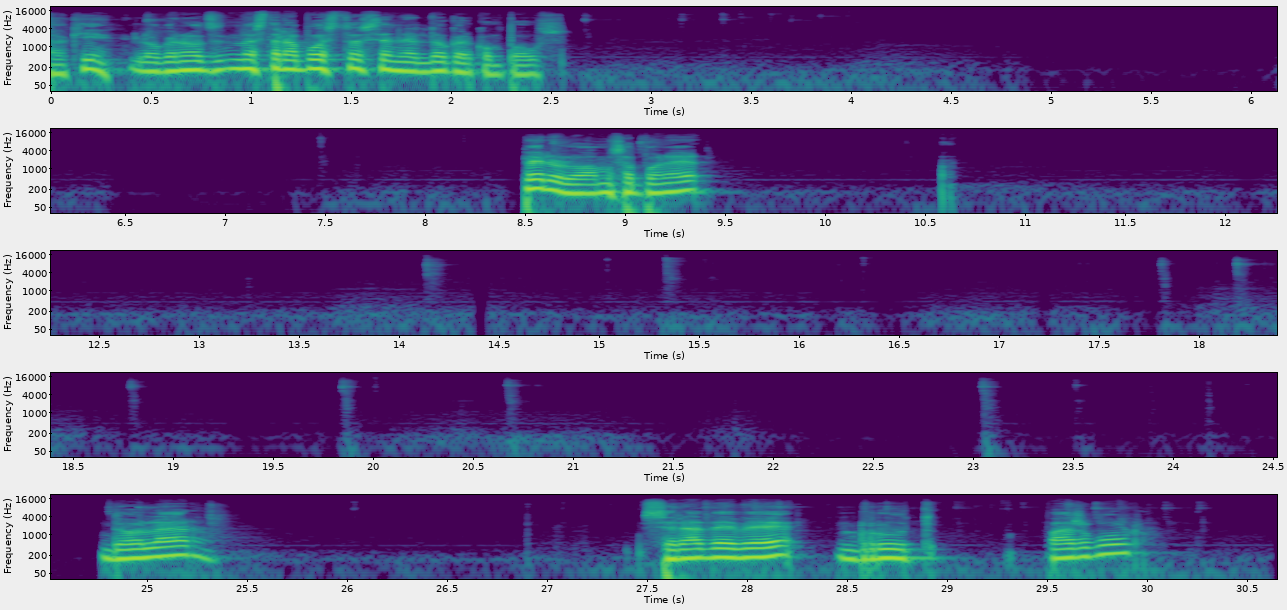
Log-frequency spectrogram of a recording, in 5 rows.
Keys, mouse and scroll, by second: 0.0-1.0 typing, 2.4-4.2 typing, 7.5 Return, 8.4-10.1 typing, 15.3 ctrl+d, 16.3-18.7 typing, 20.6 ctrl+v, 23.2-24.9 typing, 26.0 typing, 27.0-30.6 typing.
